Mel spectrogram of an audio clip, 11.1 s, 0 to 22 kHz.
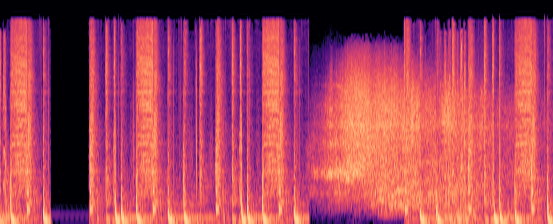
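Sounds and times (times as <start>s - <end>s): hip-hop drum beat: 0.0s - 1.0s, 1.8s - 6.2s, 8.4s - 11.0s
loud hissing wash: 6.2s - 11.0s.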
